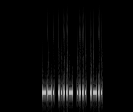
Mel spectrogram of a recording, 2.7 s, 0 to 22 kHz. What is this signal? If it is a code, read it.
Morse code, heard as a keyed tone, about 41 wpm, 700 Hz. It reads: G4HL
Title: DXCC-100 Call Signs - 4 Characters - 45wpm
